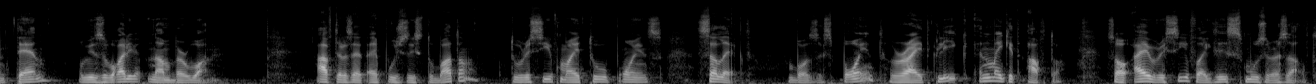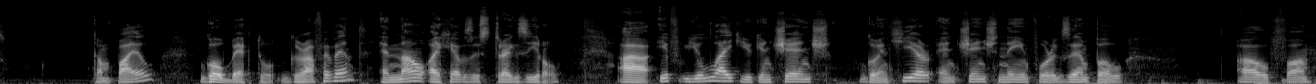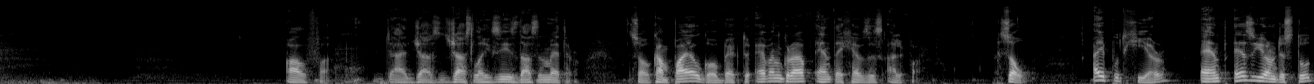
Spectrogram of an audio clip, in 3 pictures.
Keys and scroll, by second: 0.2 0, 0.9 1, 1.3 Return, 24.5 shift+a, 25.0 l, 26.6 h, 26.7 a, 30.0 Return.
